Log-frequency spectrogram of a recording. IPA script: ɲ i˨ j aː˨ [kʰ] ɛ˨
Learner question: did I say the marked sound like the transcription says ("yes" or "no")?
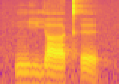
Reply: yes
